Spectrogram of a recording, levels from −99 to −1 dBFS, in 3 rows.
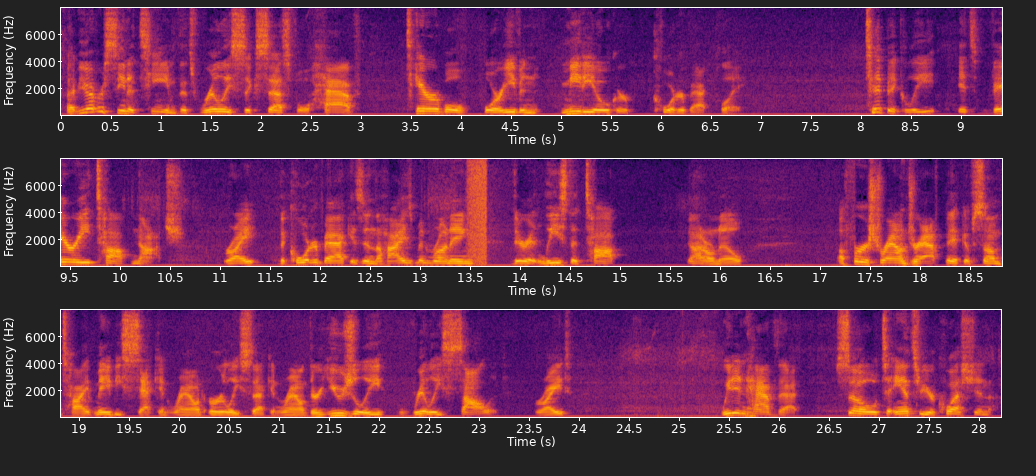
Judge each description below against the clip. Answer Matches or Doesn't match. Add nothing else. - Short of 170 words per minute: Matches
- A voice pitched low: Matches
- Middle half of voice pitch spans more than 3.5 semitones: Matches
